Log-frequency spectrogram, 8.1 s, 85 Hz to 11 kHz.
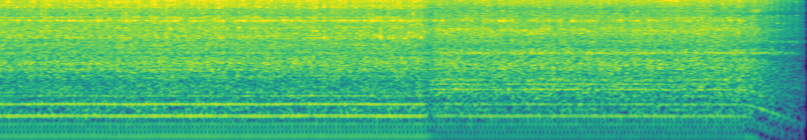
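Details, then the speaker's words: Yard Machines single-cylinder mower after a carb cleaning, on a 5-minute test run with the valve cover at 134°F and cylinder head at 215°F. Steady, even drone holding speed with no surging, then winding down at shutoff; running smoothly. "so it started up just fine and ran without the surging from before"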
